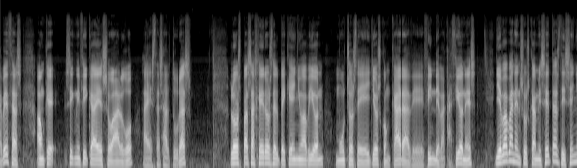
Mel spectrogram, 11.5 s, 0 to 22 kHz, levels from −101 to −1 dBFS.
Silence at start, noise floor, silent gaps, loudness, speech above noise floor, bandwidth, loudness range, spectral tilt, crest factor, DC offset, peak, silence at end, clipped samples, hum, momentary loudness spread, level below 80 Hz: 0 s; -52 dBFS; none; -23 LUFS; 30 dB; 14 kHz; 2 LU; -6.5 dB/octave; 18 dB; under 0.1%; -4 dBFS; 0 s; under 0.1%; none; 9 LU; -50 dBFS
